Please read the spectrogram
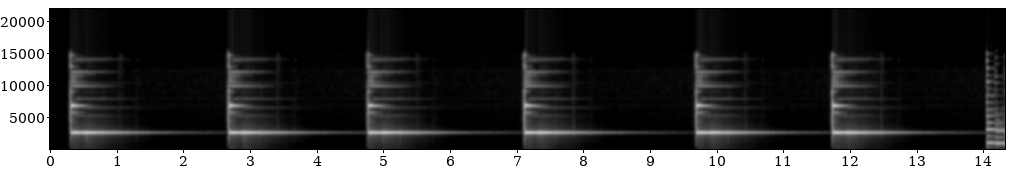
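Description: Six single dings from a bell-like chime sound effect, about two seconds apart. Each is a clear high tone that starts sharply and rings away over about two seconds, marking an animal picture popping onto the screen.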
